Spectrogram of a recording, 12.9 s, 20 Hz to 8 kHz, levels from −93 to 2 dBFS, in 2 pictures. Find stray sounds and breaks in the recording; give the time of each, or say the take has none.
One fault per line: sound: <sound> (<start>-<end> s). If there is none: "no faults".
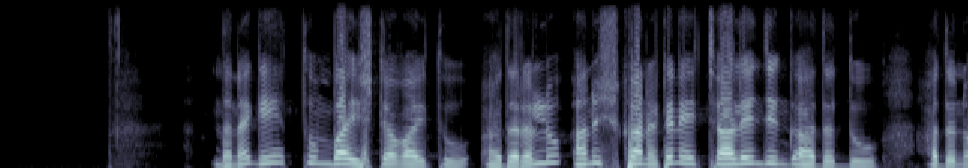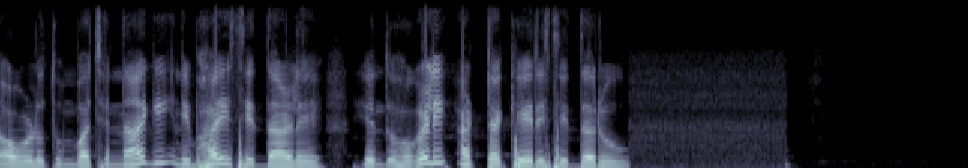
no faults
